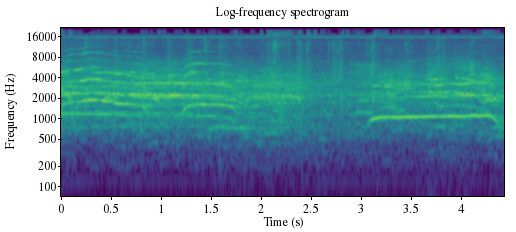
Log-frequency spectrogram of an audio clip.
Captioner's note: crowd cheers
